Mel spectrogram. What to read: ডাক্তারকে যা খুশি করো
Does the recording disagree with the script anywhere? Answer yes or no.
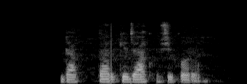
no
